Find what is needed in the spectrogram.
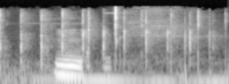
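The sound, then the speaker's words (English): Brief applause from a small group, quick irregular hand claps rattling along steadily for a couple of seconds, with a voice briefly rising over them near the start. “Congratulations. Round of applause.”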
